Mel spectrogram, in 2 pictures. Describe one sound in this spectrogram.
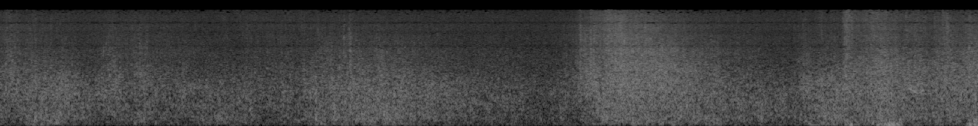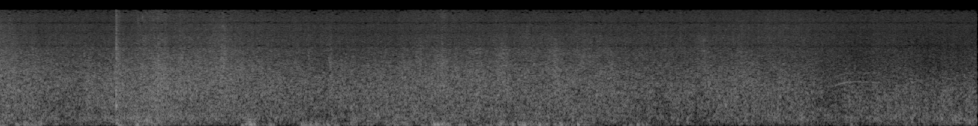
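Small waves wash softly onto the shore.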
